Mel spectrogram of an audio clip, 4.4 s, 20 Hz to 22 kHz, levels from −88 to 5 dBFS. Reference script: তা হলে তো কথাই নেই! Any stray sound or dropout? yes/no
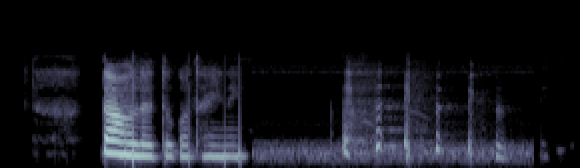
yes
